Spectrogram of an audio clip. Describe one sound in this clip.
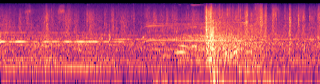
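Soldiers march in step on stone.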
